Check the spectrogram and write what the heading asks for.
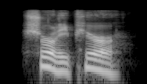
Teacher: In general American there is no separate phone for uh it is a near closed back vowel plus R. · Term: near close back vowel plus r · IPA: [ur]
